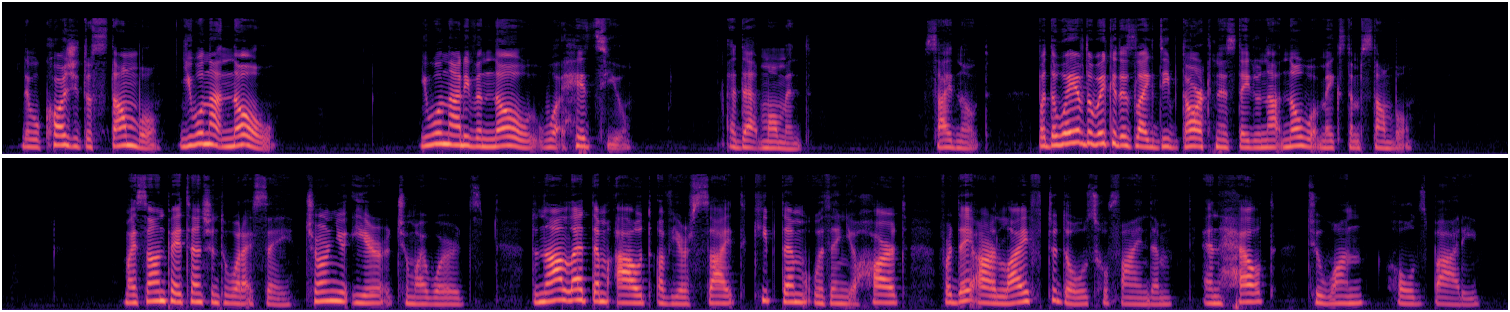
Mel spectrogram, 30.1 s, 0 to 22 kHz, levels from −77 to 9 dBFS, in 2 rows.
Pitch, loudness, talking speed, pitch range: 200 Hz, -18 LUFS, 165 wpm, 180-230 Hz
